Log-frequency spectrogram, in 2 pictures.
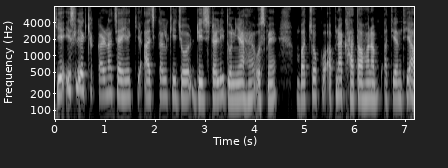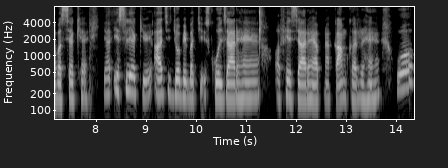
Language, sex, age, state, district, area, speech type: Hindi, male, 18-30, Bihar, Darbhanga, rural, spontaneous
